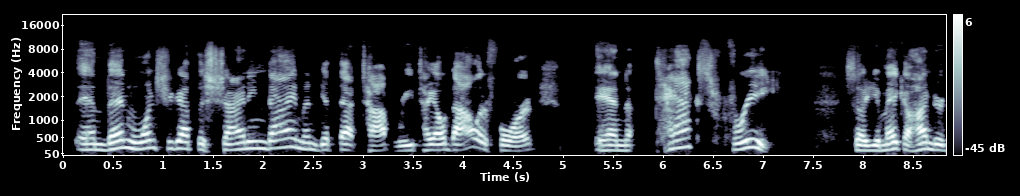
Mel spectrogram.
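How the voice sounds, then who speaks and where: Recorded dry and close with no echo in a very clean take with a silent background, a man with a high pitch speaks fairly slowly with lively intonation. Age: 60s. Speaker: real estate trainer. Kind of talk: lecture. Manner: many filler words and hesitations.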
